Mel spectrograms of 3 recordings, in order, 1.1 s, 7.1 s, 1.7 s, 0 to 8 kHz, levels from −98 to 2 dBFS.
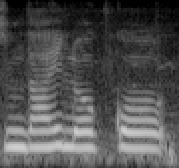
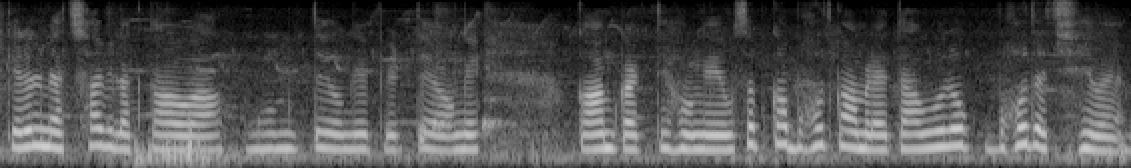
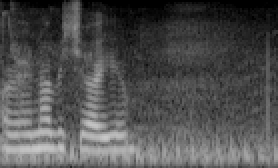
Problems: constant background noise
